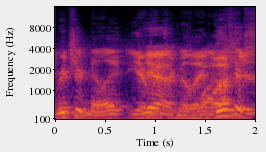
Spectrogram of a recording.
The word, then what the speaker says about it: Richard Mille: Yeah, actually, Chomsky I'm has like a closet full of like those Richard Mille. What is it? How do you pronounce his name? Richard Mille.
